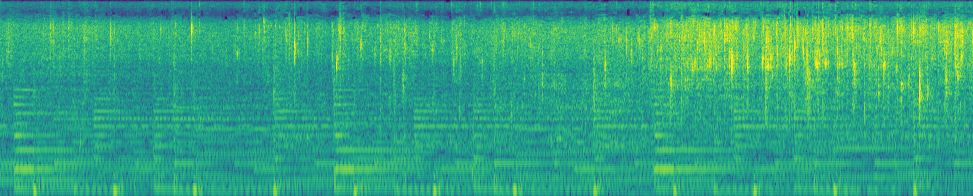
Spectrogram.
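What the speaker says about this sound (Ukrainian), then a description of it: "В розігріту пательню наливаємо соняшникову олію та починаємо смажити в ній наших карасиків" Crucian carp fry in sunflower oil in a pan, the oil crackling and sizzling steadily, with small pops scattered through it and a low humming tone underneath.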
